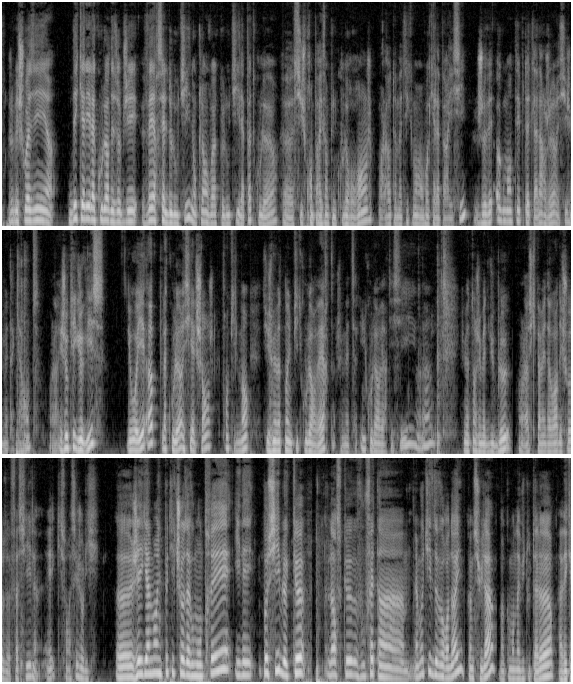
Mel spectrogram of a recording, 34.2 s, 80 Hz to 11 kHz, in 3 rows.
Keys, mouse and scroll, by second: 0.0 click, 6.9 click, 10.7 click, 11.7 KP_4, 12.7-14.8 drag, 15.7 click, 18.0-20.1 drag, 21.1 click, 21.6-23.1 drag, 24.2 click, 24.9 KP_Subtract, 25.1 click, 26.8 alt+Tab, 27.6 alt+click, 28.4 alt+click, 29.2 ctrl+shift+l, 30.8 click, 31.2 click, 32.0 click, 33.0 click, 33.4 click.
